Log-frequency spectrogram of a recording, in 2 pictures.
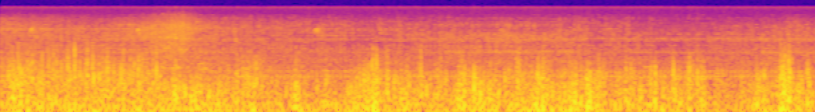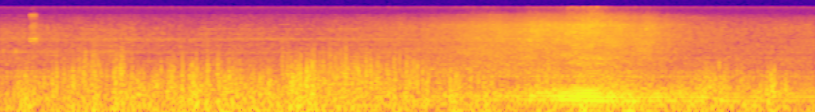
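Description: Motorcycle riding at road speed: the engine running steadily under heavy wind buffeting on the microphone. Near the end the sound swells louder, with a droning tone, for about two seconds.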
